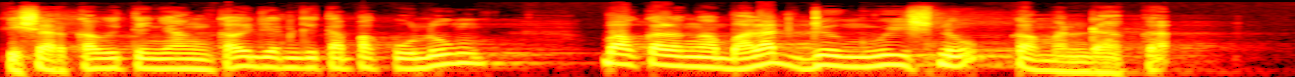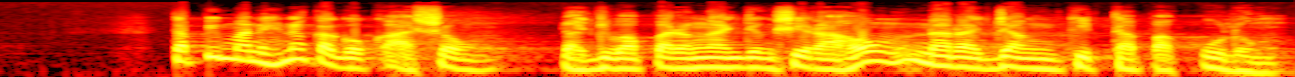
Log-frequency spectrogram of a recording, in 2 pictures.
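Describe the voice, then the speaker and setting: Long reverb, male storyteller, Sundanese accent, slow pace, formal measured delivery, scripted dramatic narration. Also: mid-range voice, expressive, darkish tone, husky, lo-fi sound. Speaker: narrator of Sundanese serial tales.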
